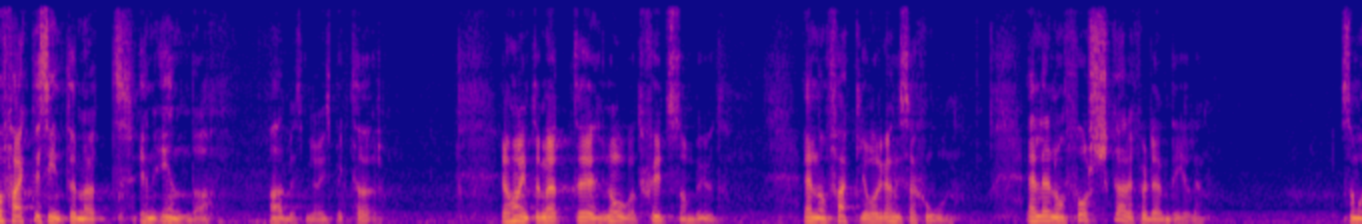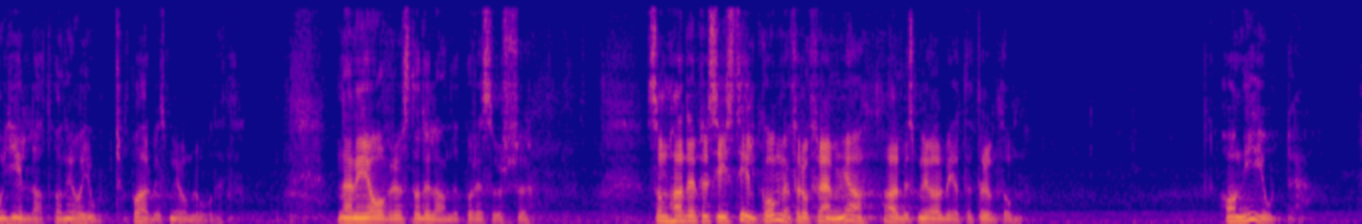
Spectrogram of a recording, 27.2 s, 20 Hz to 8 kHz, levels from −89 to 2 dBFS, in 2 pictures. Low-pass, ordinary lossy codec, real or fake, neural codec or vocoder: none; none; fake; codec, 16 kHz, 16 kbps, FunCodec, trained on Chinese and English, 50 frames a second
